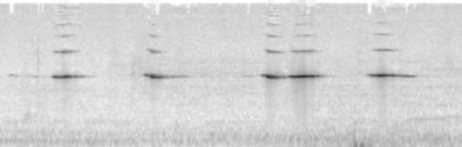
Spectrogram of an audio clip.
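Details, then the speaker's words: Frigidaire dryer drum turning with a terrible, shrill metal-on-metal squeal pulsing about once a second, louder at the back. A worn rear drum bearing is suspected. "Today we have a Fridgidaire dryer that's making a terrible squealing sound, metal against metal."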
